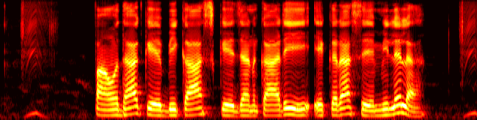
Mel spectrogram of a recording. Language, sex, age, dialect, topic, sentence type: Bhojpuri, male, 18-24, Southern / Standard, agriculture, statement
